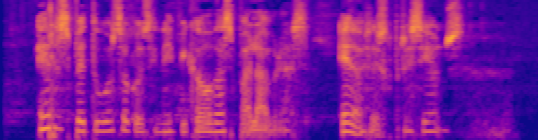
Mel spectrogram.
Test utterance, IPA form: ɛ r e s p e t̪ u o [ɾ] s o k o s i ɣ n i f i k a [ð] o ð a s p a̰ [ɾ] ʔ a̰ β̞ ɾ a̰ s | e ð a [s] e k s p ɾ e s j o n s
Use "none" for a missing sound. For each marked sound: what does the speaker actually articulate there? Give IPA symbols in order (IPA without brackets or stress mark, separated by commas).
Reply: none, ð, l, s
